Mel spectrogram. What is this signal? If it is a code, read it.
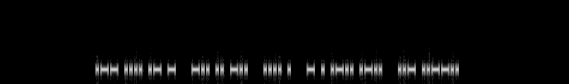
Morse code, heard as a keyed tone, about 51 wpm, 700 Hz. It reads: WHAT DID HE TELL U?
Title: Sentences from Top 200 Words and Abbreviations 50wpm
